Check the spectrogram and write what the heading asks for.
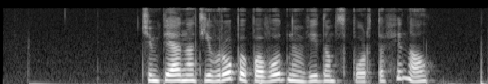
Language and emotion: Russian, neutral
